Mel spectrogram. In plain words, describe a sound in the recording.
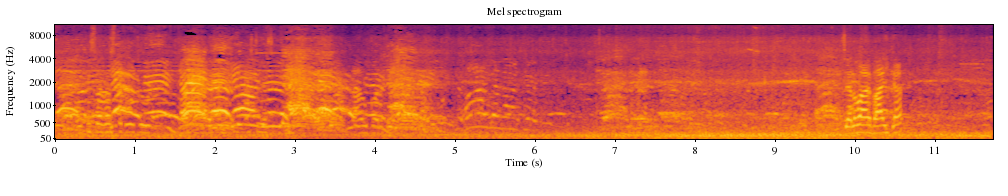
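A crowd of young men chant slogans loudly together outdoors.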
